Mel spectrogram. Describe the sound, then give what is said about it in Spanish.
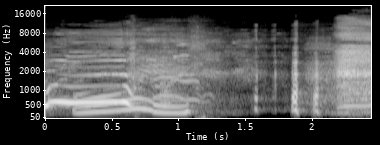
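A person mimics the noises of wolves seen in a video, with a wavering, rising-and-falling voiced cry for about a second, followed by a few short breathy snorts and a soft giggle. “literalmente los lobos se quedan como que dándole a la, a la cristal y es súper creepy. Y haciendo los ruidos como los uy”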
